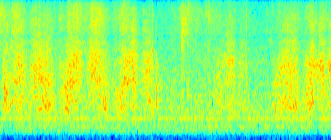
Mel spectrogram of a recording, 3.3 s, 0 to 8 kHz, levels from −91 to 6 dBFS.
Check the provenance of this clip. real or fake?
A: real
